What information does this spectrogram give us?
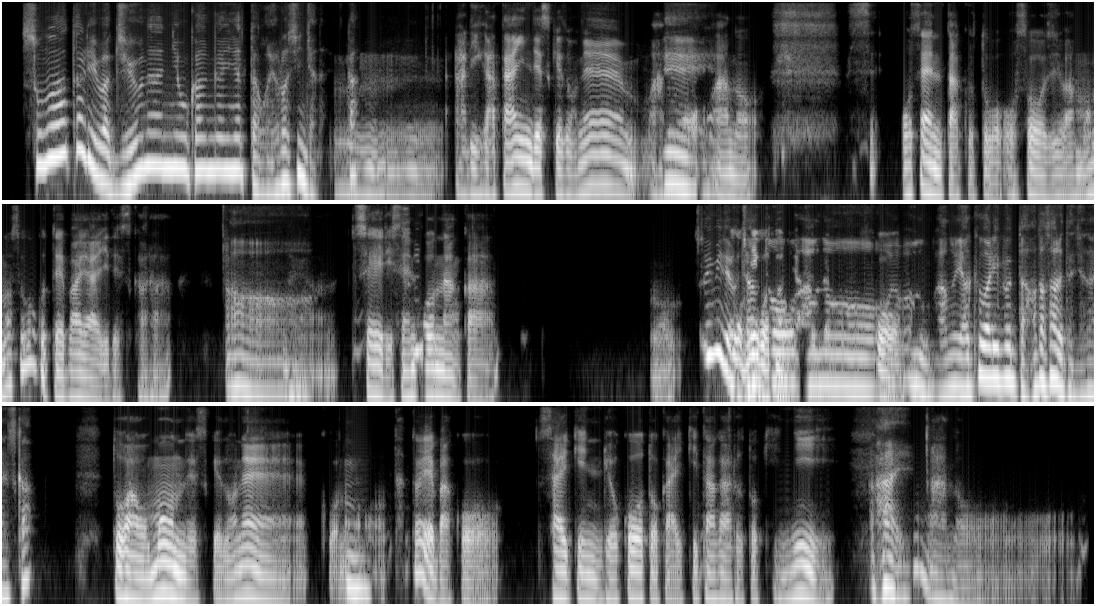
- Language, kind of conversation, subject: Japanese, advice, パートナーと別れるべきか、関係を修復すべきか、どのように決断すればよいですか?
- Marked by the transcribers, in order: other background noise; "整理整頓" said as "つぇりせんとん"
